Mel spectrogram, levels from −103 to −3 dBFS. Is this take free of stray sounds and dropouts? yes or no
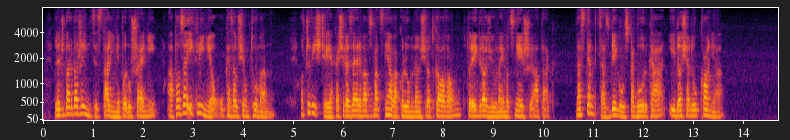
yes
